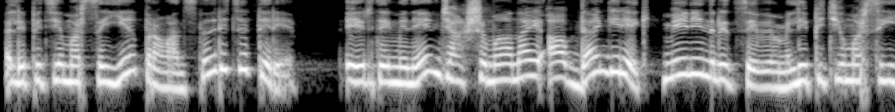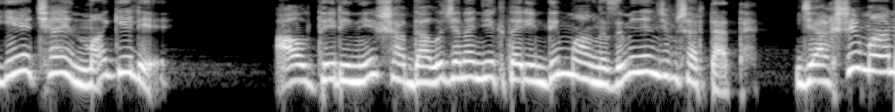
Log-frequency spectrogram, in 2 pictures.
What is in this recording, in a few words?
Kyrgyz female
